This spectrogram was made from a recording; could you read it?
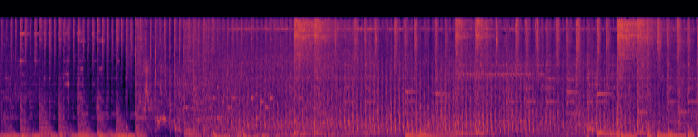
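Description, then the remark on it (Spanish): A helicopter's rotor blades thump in a fast, steady beat, loud, with a constant engine whine running underneath for the whole stretch. “Bueno, y las aspas del helicóptero, pues nos están anunciando que vamos a visitar algo”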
